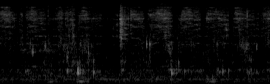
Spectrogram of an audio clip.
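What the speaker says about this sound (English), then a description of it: "A little bit at a time, whisk it in so you don't get any lumps." A whisk works thickener into simmering pot roast gravy in a pot, a little at a time: soft, quick metallic scrapes and light clinks over faint bubbling, quiet and close.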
